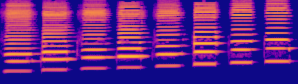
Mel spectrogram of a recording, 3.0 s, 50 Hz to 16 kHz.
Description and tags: This is a C scale on an M. Hohner Special 20. Ascending only.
